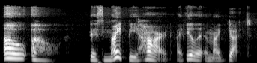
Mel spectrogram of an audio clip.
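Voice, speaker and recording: A woman voicing an earnest, excited little boy in a storybook reading, childlike and breathless. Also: medium pitch, unhurried, vocal fry, breathy edge, no echo, pitched above the performer's own voice, heavily acted. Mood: eager.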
